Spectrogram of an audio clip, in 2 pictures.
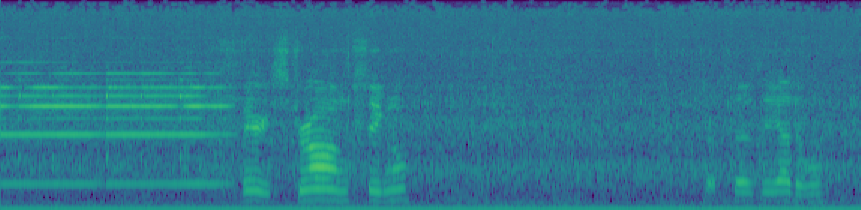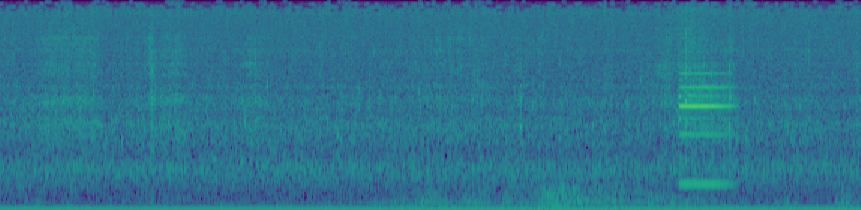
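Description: A metal detector gives a steady electronic beep.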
